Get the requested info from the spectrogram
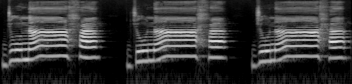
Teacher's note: اس کے بعد جناح، جیم پیش جو، نون الف زبر نا، الف مدہ، ہا زبر ہا، ہا کی ادائیگی کرے سینے کی طرف سے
